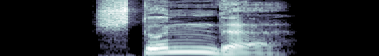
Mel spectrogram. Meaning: inflection of stunden: 1. first-person singular present 2. first/third-person singular subjunctive I 3. singular imperative
- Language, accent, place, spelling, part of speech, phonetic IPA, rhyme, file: German, Germany, Berlin, stunde, verb, [ˈʃtʊndə], -ʊndə, De-stunde.ogg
